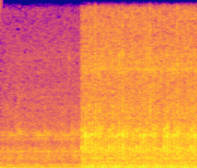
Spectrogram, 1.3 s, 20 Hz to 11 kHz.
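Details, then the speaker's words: 1980 Cadillac Eldorado Biarritz, factory 350 (5.7L) V8 diesel, already warmed up, glow plugs bypassable by button, batteries a little low after sitting: quiet half second, then it starts and settles into the steady, even clatter typical of old 80s diesels. "Let's start it up and listen to the fabulous clatter of these old 80s diesels."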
